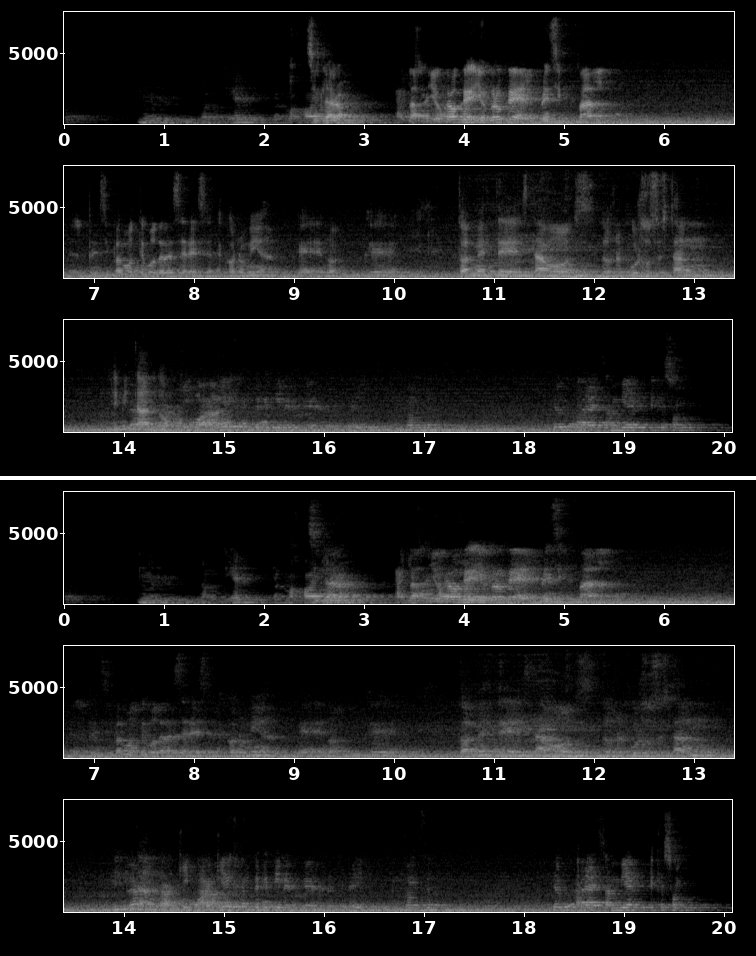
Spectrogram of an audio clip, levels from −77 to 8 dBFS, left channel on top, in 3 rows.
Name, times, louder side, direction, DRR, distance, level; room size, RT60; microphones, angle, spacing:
voice 1, 0.7-3.0 3.3-4.2 7.0-7.1 14.0-17.1 18.3-19.6, right 1 dB, 40° right, 2 dB, 0.5 m, -37 dB
voice 2, 2.4-2.8 3.4-5.8 6.8-10.3 10.6-13.3 13.6-15.4, left 3 dB, 85° left, 5 dB, 0.5 m, -33 dB
sound 1, 4.1-18.7, equal, 30° left, 1.3 m, -35 dB
4.2 x 3.6 x 2.6 m, 1.3 s
head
